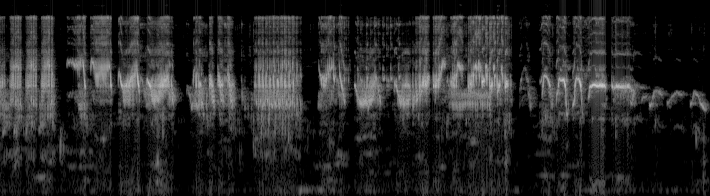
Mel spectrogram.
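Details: Lark recorded in Karachi, giving a lively, continuous song of chirps, buzzy trills and quick warbled notes in rapid bursts separated by short pauses. It ends with a run of small rising and falling whistled phrases.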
